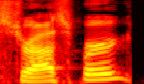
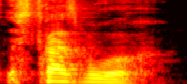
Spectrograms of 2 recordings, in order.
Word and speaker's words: Strasbourg: So is it not pronounced Strasbourg? – No, it's like that, but Strasbourg.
